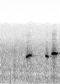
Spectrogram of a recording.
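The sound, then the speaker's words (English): A person whistles a tune in a cheerful mood: three clear, high whistled notes, the last one the longest, set against a faint, quiet background. “I notice you whistle that tune when things are going well.”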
